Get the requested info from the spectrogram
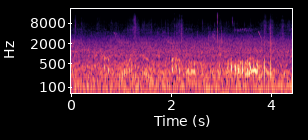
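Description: Pigeon cooing in low wavering phrases, growing louder near the end, with a few faint high chirps.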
